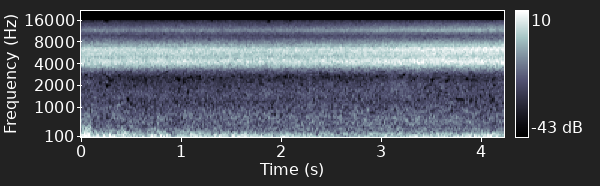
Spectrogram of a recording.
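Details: Cicada invasion in forest trees near Columbia, Missouri: an unbroken, dense high-pitched drone of many cicadas holds steady throughout, over faint low rumble.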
